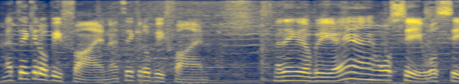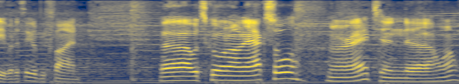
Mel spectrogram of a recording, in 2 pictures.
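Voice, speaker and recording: A man hosting a casual live stream from home, chatting loosely with viewers and reading their comments, with a bit of mild swearing. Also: medium pitch. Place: at home by a window. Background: faint intro music.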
